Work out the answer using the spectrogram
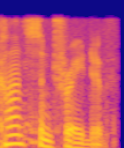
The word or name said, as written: concentrative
